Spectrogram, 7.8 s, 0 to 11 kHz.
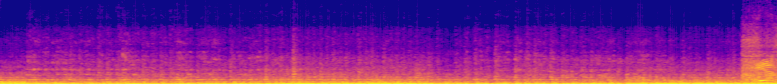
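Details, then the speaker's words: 1973 Thunderbird car V8 running during a cooling system flush, with the filter clogged again: a deep, loud, blatty rumble with little top end on revs; muffler suspected blown out, not confirmed. "Filter's clogged again. You can tell because when you rev it, it expands a little bit. Sounds like our muffler's blown out too."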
